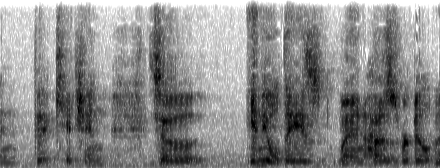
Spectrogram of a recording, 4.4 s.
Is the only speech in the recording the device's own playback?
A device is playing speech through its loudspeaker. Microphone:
Yes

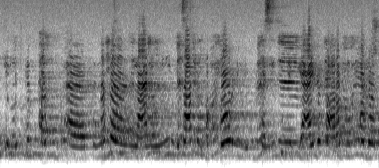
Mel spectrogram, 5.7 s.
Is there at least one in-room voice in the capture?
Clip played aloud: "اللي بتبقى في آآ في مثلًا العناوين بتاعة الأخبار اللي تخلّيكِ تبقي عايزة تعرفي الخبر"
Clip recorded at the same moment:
Yes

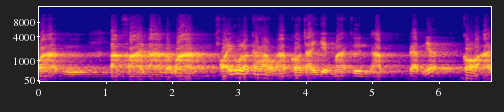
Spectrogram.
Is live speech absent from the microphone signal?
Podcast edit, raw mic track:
Yes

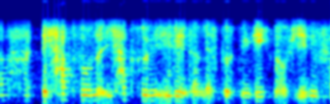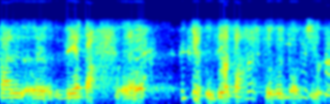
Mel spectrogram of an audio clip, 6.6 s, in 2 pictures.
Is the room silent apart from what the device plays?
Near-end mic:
No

